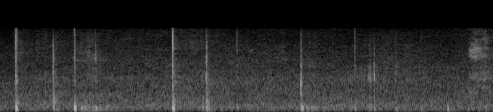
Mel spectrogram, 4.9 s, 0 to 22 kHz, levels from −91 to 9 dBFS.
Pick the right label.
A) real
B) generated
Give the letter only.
A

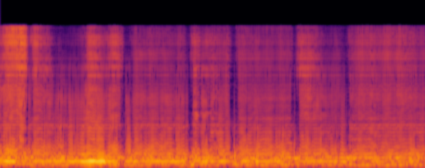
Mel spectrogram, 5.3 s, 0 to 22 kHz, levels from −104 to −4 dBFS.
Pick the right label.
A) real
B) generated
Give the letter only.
B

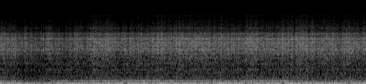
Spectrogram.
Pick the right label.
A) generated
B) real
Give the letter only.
B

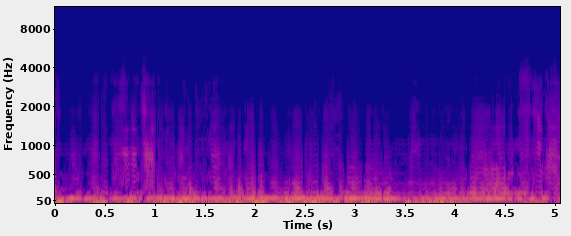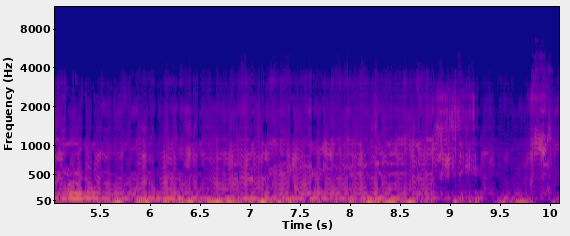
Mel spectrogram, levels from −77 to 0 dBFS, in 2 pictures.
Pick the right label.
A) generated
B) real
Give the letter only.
A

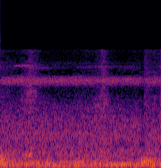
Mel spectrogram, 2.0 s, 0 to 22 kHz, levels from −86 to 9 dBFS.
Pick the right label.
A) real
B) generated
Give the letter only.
B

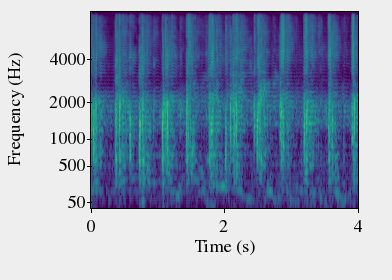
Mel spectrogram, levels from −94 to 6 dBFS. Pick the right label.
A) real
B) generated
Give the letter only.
B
